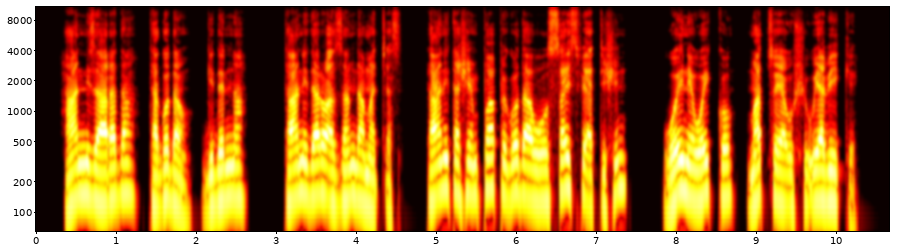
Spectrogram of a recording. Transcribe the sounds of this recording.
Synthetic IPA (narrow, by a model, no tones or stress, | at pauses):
haːnːɪzaːɾɐd̪ɐt̪ɐɡɔd̪ɐwɡɪd̪ɛnːɐ | t̪aːnɪd̪ɐɾɔɐzːɐnd̪ɐmɐt͡ʃʼːɐs | t̪aːnɪt̪ɐʃɛmpːʊaːpːɛɡɔd̪aːwwo̞ːsːɐjspɛɐt̪ːɪʃɪn | wɔjnɛwɔjkːɔ | mɐt͡sːɔjɐʊʃːɪʊ̰jɐbiːkːḛ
